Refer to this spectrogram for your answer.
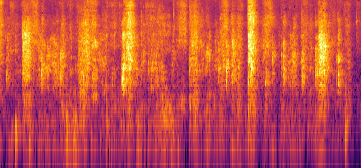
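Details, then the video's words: Two French Bulldog puppies, Tinkerbell and Woody, playing indoors: low rumbling growls and snuffling grunts in irregular bursts, with sharp scuffling clicks from their tussling throughout. "French Bulldog puppies, Tinkerbell and Woody playing."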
